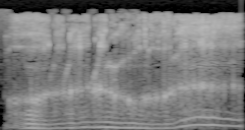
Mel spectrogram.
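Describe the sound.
A person imitates a whale call with water in their mouth: a low, gurgling, bubbly hum held steadily for about two seconds, its pitch lifting slightly toward the end.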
